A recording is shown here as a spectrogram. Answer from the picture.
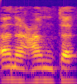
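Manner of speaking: أنعمت as "ana'amta", a vowel after n; bounced nun mistake. Retold or imitated. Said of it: "ما نقول". (أنعمت بتحريك النون)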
